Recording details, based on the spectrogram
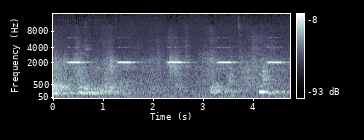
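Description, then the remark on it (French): A carbon monoxide detector, installed under Covid measures, sounds its alarm: a steady series of five short, high-pitched beeps, evenly spaced about a second apart, fairly faint over a low background hum. “va peut-être couper la sonnerie, il y a une option sur le truc”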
